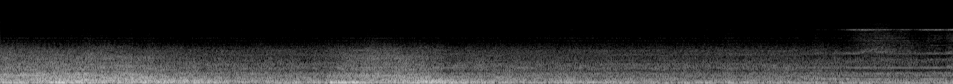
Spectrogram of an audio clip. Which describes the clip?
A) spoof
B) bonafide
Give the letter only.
A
